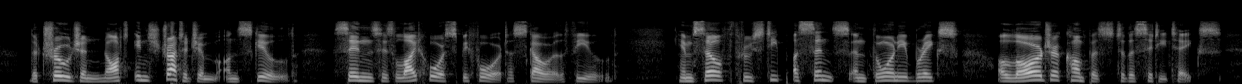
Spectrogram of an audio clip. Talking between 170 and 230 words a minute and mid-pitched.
No: average, 140 wpm; medium, 165 Hz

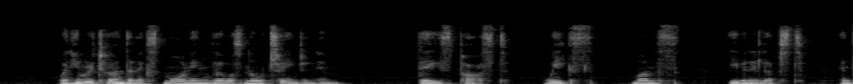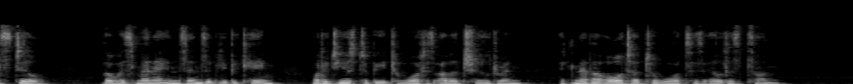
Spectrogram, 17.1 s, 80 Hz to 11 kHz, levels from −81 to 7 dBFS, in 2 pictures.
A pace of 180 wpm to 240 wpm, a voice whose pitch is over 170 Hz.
No: average, 145 wpm; high, 190 Hz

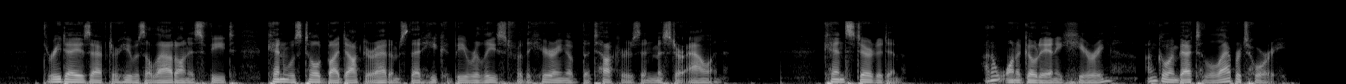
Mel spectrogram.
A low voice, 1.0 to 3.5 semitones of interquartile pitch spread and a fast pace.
Yes: very low, 95 Hz; average, 2.9 semitones; fast, 210 wpm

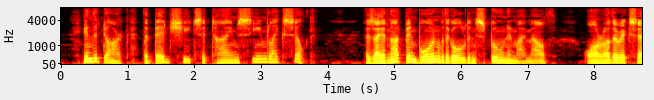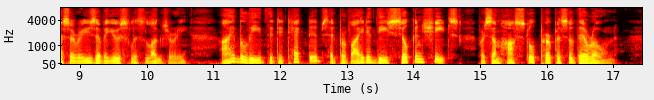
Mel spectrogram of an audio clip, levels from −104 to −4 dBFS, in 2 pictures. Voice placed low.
Yes: low, 120 Hz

